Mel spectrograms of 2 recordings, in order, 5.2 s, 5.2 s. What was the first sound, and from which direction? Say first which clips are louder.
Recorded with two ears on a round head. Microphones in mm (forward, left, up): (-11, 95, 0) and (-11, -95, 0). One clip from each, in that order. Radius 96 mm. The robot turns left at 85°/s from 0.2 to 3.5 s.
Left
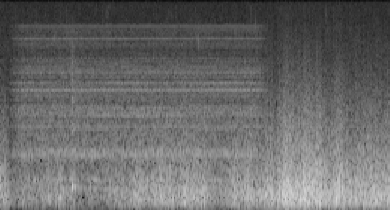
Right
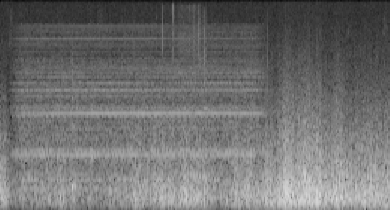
A cowbell: even; 25° left (ahead or behind).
